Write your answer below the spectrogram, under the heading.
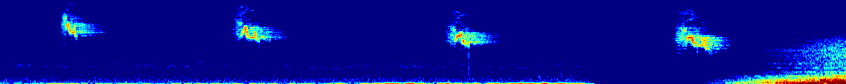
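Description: A small bird chirps four times at a slow, even pace, each note short and bright over a low background rumble, followed by a brief silence and a swelling rush of noise.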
